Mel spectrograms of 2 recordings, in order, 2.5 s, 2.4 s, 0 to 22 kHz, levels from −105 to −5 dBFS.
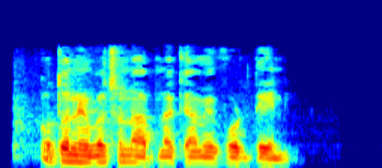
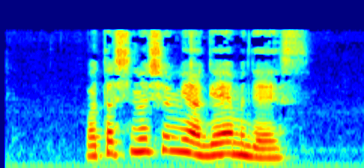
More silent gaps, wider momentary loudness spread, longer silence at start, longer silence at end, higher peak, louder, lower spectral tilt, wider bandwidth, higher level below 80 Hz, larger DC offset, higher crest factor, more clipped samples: neither; second, 8 LU vs 15 LU; second, 0.25 s vs 0.6 s; first, 0.65 s vs 0.4 s; about the same, -6 dBFS vs -4 dBFS; second, -24 LUFS vs -20 LUFS; first, -6.5 dB/octave vs -3 dB/octave; second, 8.2 kHz vs 11.5 kHz; about the same, -60 dBFS vs -58 dBFS; neither; about the same, 18 dB vs 18 dB; neither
